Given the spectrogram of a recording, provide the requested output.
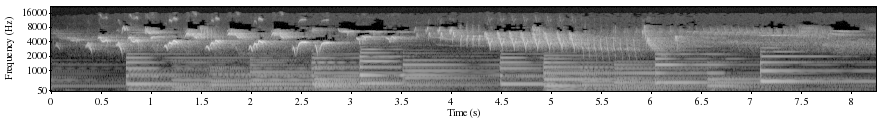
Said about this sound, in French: Les petits moineaux qui le voyaient venir s'envolèrent.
